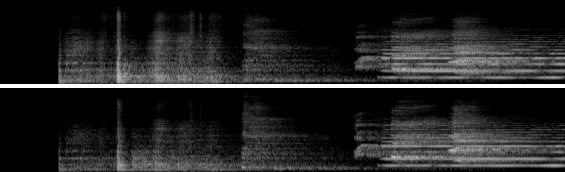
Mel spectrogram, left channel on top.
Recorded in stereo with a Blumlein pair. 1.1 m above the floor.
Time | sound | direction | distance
0.6 | cutlery clinking | 65° left | 0.7 m
2.4 | a giggle | 25° right | 7 m
3.8 | a flute | straight ahead | 2.5 m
